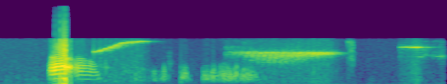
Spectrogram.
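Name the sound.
pet birds chirping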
